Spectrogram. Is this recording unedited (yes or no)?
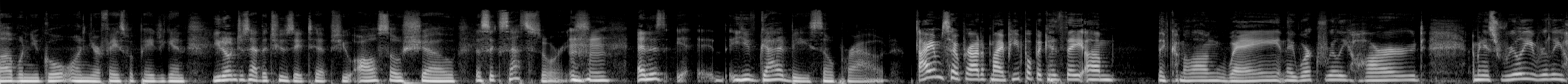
yes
